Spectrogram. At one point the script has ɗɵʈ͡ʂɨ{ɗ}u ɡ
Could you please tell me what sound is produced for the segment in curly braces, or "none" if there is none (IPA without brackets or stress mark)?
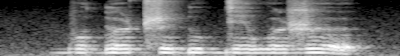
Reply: ɗ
